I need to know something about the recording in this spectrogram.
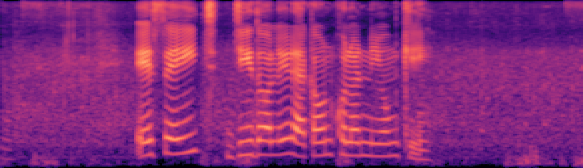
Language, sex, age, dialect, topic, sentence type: Bengali, female, 18-24, Standard Colloquial, banking, question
